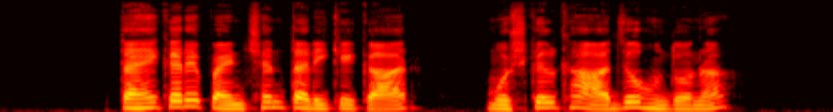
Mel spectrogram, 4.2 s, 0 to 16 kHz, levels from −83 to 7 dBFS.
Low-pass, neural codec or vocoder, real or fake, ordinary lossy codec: 14.4 kHz; none; real; none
